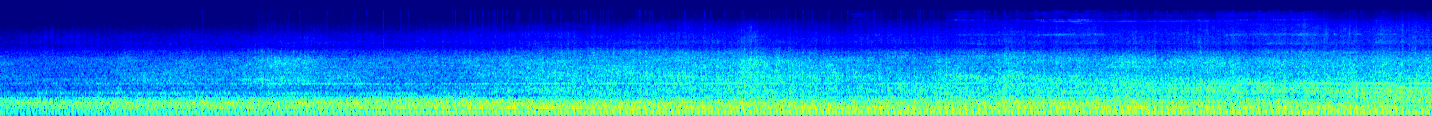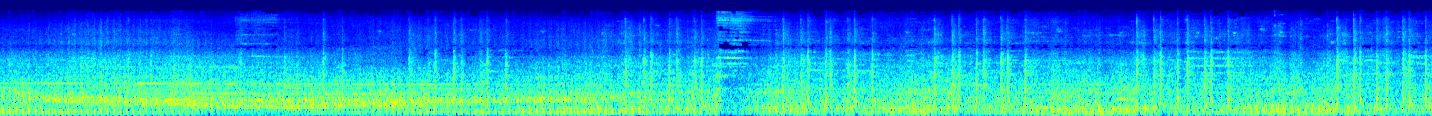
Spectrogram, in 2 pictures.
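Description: Diesel locomotive hauling a container freight train away from the yard, its engine sound building as it approaches and passing about halfway through. Then the rhythmic clickety-clack of the container wagons' wheels over rail joints as the train rolls by.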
